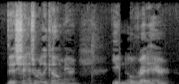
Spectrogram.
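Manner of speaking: high, excited questioning; eager disbelief. Retold or imitated. Luffy asking Loki whether Shanks really came, eager.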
